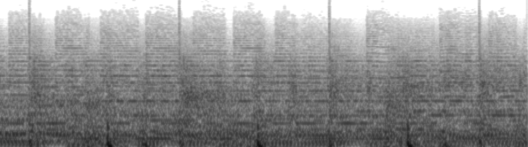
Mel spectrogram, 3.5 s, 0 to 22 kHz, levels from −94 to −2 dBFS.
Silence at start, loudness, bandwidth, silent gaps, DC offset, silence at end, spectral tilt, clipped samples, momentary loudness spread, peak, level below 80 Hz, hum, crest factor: 0 s; -20 LUFS; 16 kHz; none; under 0.1%; 0 s; -6 dB/octave; under 0.1%; 2 LU; 0 dBFS; -26 dBFS; none; 18 dB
